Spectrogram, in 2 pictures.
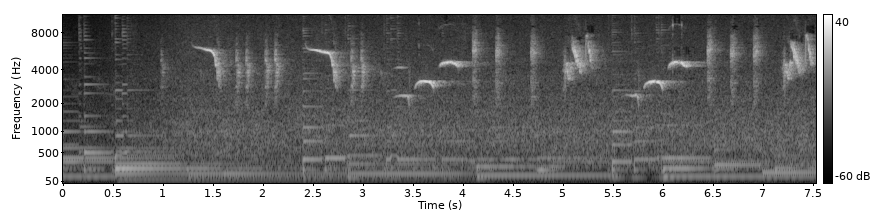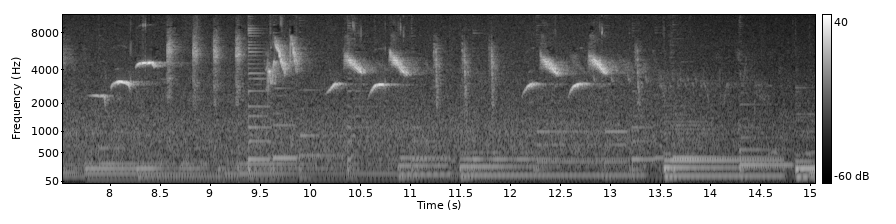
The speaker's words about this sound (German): Das war der Buschrohrsänger.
